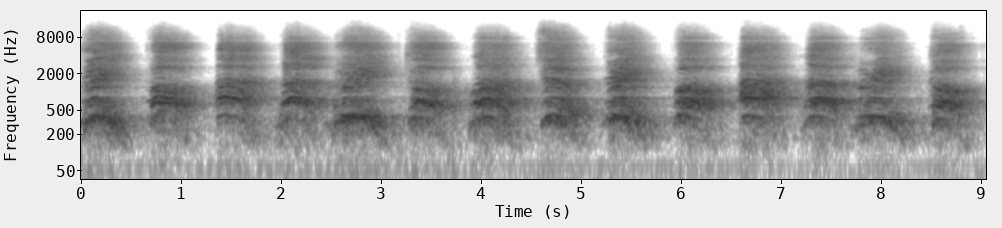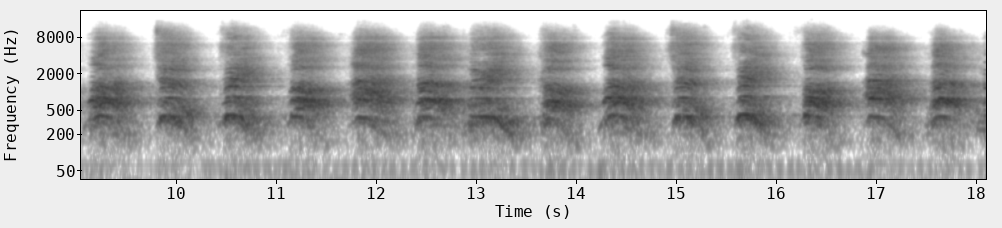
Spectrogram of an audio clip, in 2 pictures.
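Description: A platoon of men shouting together in unison, one short shout with each push-up, in a steady rhythm a little faster than one a second.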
